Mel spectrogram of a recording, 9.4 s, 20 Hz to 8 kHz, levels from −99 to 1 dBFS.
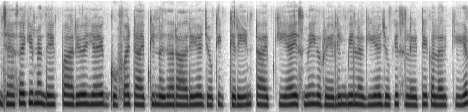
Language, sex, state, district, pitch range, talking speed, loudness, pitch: Hindi, female, Uttarakhand, Tehri Garhwal, 225-240 Hz, 205 wpm, -14 LUFS, 230 Hz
